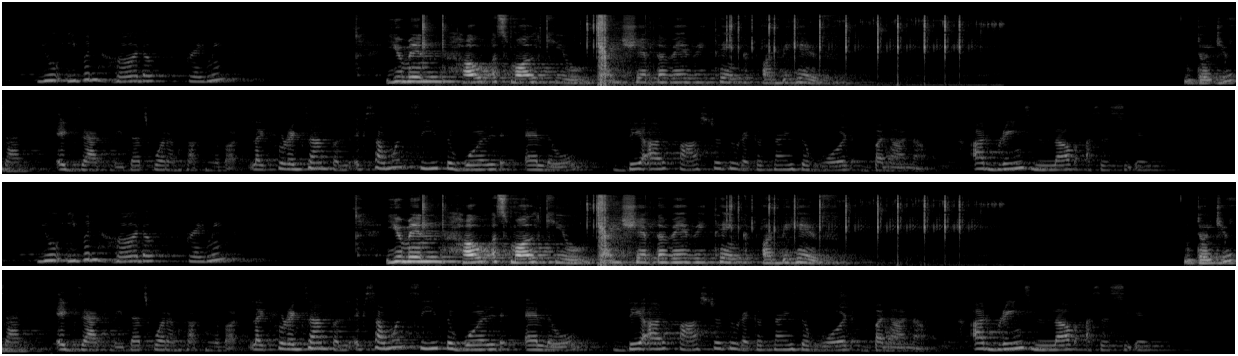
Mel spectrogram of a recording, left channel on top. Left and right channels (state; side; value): quieter; left; 3.7 dB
